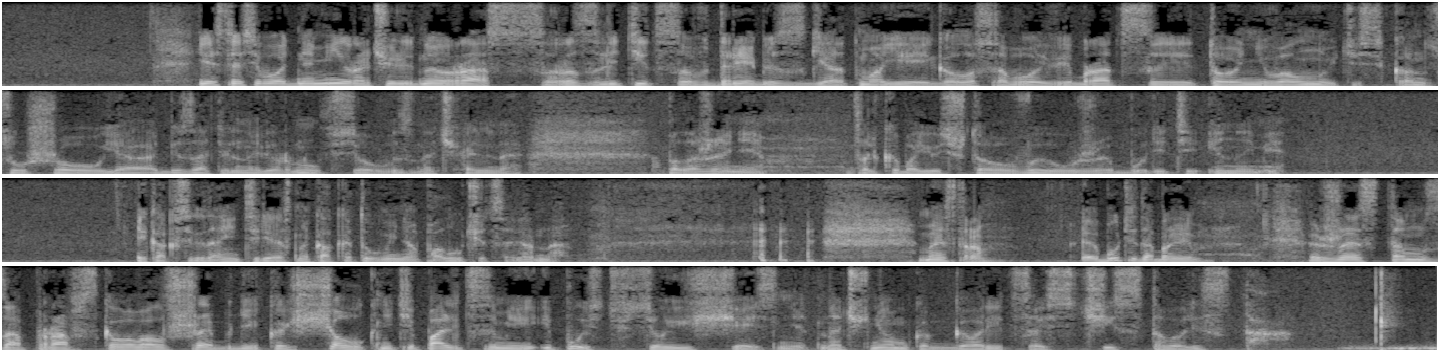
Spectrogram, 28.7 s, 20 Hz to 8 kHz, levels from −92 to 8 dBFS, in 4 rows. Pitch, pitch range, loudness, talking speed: 115 Hz, 100-145 Hz, -20 LUFS, 125 wpm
